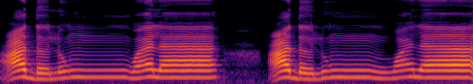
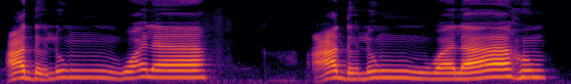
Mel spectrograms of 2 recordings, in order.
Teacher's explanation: दाल पे फिर कलकला हो रहा है, अद झटके से पढ़ रहे हैं।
